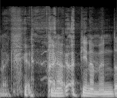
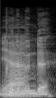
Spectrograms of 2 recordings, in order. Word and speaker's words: Peenemünde: Peenemünde. Again, I can't pronounce German. – Peenemünde. – Peenemünde.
